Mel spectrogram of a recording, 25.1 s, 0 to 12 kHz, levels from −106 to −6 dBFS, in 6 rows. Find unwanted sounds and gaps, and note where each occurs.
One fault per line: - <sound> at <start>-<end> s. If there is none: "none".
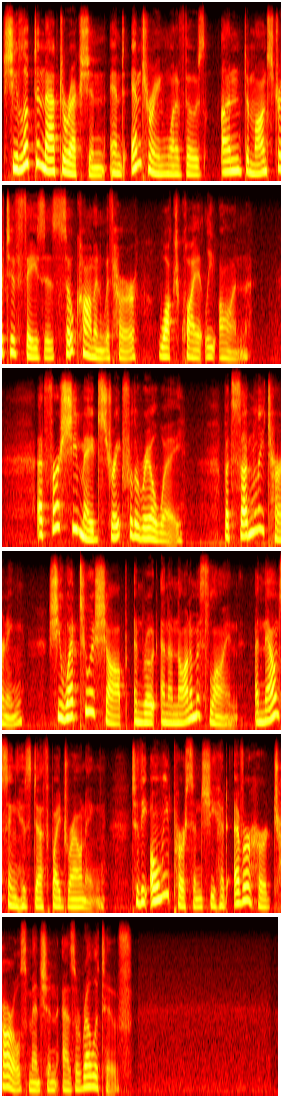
none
